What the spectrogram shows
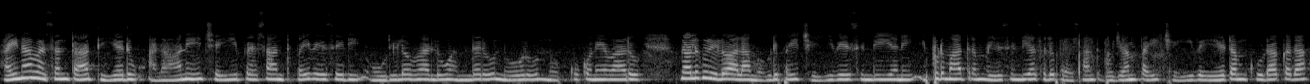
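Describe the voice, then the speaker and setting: A woman's voice: fairly high pitch, normal speed, husky. Woman narrating a story over a phone-like line. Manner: steady, emotive storytelling. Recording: tinny phone-like recording with faint noise.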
